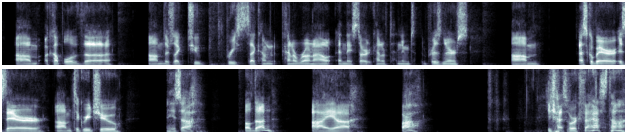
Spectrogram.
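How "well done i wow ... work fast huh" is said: pleased, impressed, very happy and delighted. Voicing Escobar greeting the group at the keep: very happy. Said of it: "he seems very happy".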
